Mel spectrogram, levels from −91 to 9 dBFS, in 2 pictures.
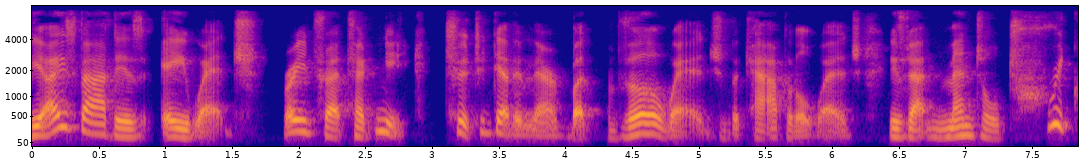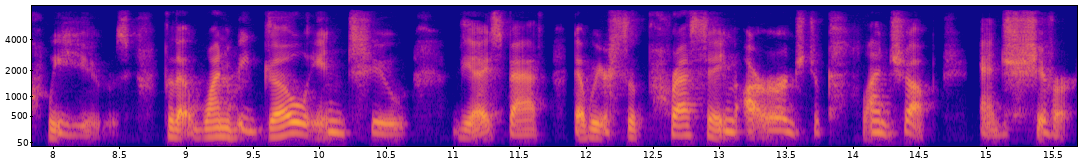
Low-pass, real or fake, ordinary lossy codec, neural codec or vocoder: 7.2 kHz; fake; MP3, 64 kbps; autoencoder, 22.05 kHz, a latent of 192 numbers a frame, VITS, trained on one speaker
